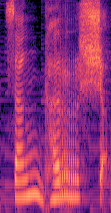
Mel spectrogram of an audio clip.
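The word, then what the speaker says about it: संघर्ष: This part, when you make a line, okay, like a C, yeah, okay, you pronounce the half R before that letter. So Sarva Swa. Sangharsha.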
